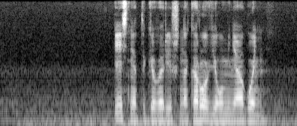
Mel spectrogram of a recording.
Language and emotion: Russian, neutral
